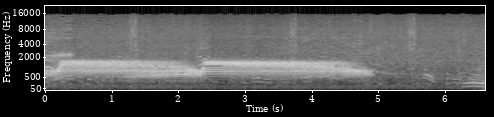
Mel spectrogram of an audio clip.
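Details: Capuchinbird song of two drawn-out, buzzy, cow-like drones, each lasting over two seconds at a steady pitch. A short lower note follows after a pause.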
